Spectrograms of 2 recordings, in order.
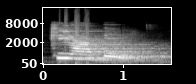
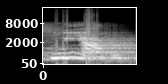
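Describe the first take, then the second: First: The u is silent, giving a plain k start. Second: The u is sounded, giving a kw start. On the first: The speaker calls it right. "o U não foi pronunciado" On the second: The speaker calls it wrong. "não disse cuiabo"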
